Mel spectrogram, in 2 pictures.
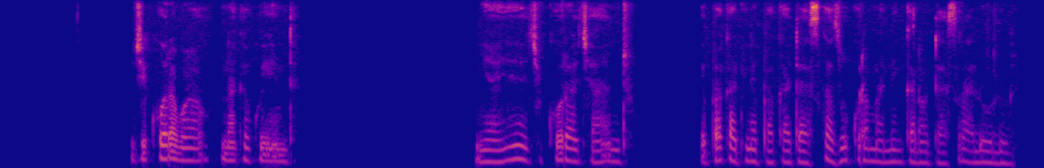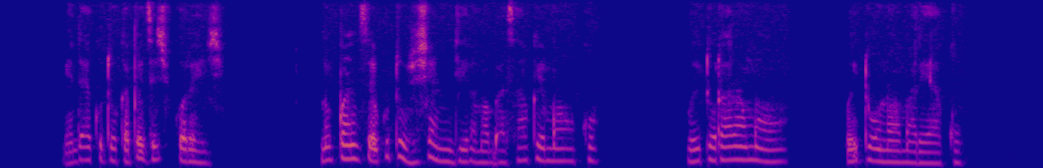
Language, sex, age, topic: Ndau, female, 36-49, education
